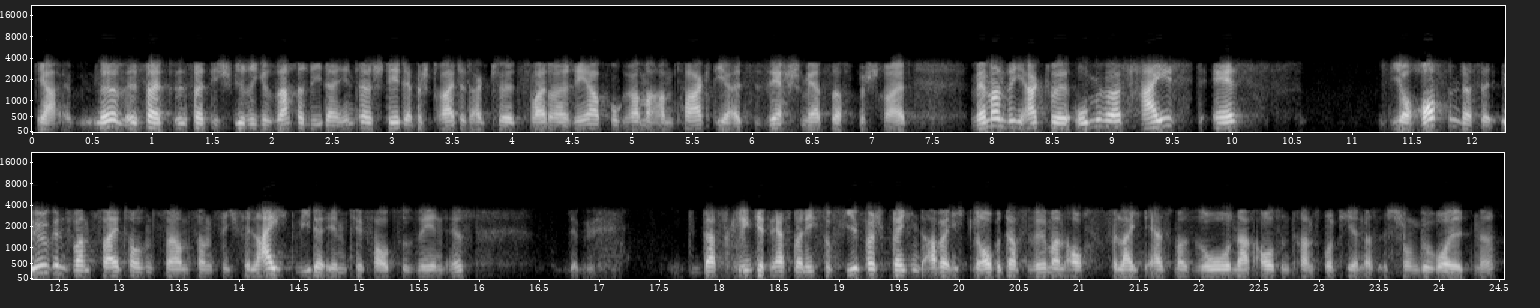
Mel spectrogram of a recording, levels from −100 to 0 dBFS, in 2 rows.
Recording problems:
phone-call audio; poor line; nothing above 3.5 kHz

